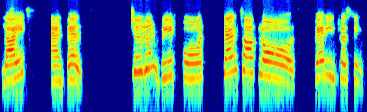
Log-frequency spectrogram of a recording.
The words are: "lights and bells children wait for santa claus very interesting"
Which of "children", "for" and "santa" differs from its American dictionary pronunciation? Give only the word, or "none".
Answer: santa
